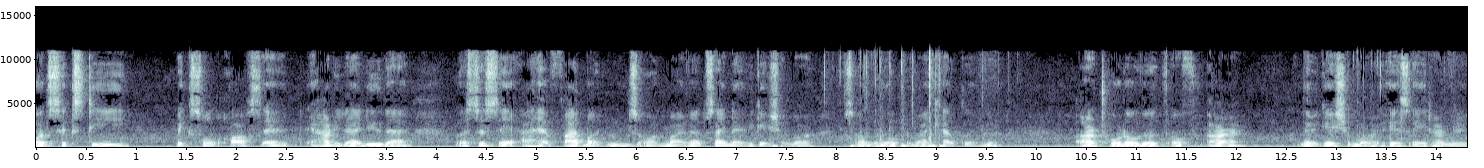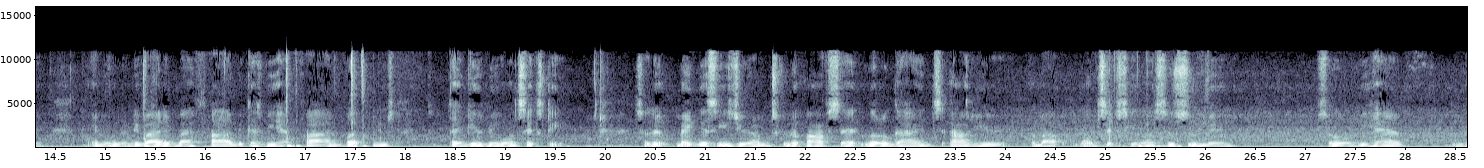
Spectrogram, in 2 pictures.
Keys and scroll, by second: 24.9 ctrl+=.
